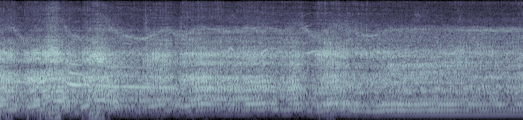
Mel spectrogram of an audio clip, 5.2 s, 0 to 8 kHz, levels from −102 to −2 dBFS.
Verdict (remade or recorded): recorded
